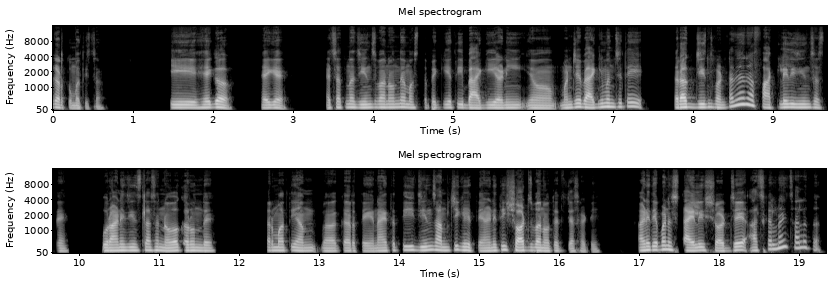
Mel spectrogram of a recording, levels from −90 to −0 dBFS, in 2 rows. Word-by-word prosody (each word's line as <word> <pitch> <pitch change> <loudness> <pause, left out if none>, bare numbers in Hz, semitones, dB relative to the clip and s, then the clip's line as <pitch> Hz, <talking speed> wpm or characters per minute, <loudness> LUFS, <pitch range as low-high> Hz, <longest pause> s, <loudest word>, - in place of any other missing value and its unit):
करतो 120 -6 -1
मग 105 - -2
तिचा. 95 -2 -14 0.9
की 125 -1 +3
"हे 125 +1 +3
गं, 130 -4 +4 0.4
हे 115 - +2
घे, 120 -1 +2
ह्याच्यातनं 115 - -5
जीन्स 130 +1 0
बनवून 135 0 +1
दे 140 - +2
मस्तपैकी, 125 0 -4
ती 130 - -1
बॅगी 115 +1 +2
आणि 115 +1 +2 0.2
अ, - - +1 0.3
म्हणजे 125 +7 +1
बॅगी 125 +4 +3
म्हणजे 155 -1 +1
ते 170 -2 -1 0.4
रग 135 +1 +5
जीन्स 135 +1 +1
म्हणतात 125 +6 -1
ना, 245 - +2
फाटलेली 130 +3 +1
जीन्स 135 0 +1
असते, 115 -2 -6 0.5
पुरानी 125 +1 +4
जीन्सला 135 +1 0
असं 135 0 0
नवं 120 +2 +4
करून 125 -1 +2
दे." 120 -1 0 0.7
तर 130 - -2
मग 130 0 +2
ती 135 - -1
अं, 120 0 0 0.4
करते. 115 -2 -3
नाहीतर 120 +4 -1
ती 150 0 +1
जीन्स 150 +3 +2
आमची 135 +3 0
घेते 135 -6 -1
आणि 120 +2 +1
ती 160 - +2
शॉर्ट्स 130 -1 +4
बनवते 120 -2 +1
तिच्यासाठी 105 -3 -9 0.5
आणि 135 +3 +4
ते 155 - +3
पण 170 -1 +3
स्टायलिश 130 +1 +2
शॉर्ट्स, 115 -2 -1
जे 150 +1 +4
आजकाल 130 +9 -4
नाही 245 +7 0
चालत. 240 0 -6
130 Hz, 180 wpm, -23 LUFS, 120-135 Hz, 0.9 s, रग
